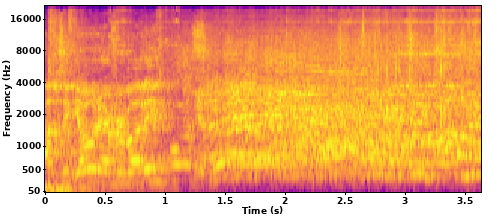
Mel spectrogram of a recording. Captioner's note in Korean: 환호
